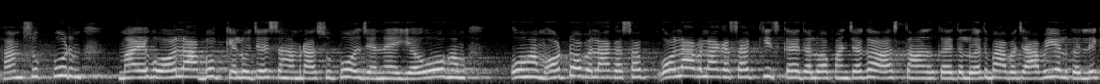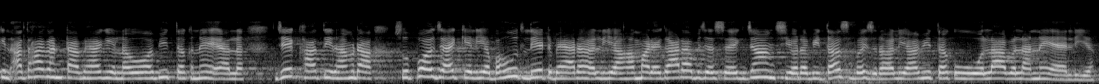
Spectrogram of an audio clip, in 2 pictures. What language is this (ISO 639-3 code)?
mai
